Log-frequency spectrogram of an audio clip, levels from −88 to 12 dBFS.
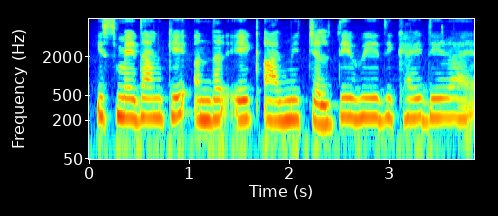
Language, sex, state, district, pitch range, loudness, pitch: Hindi, female, Karnataka, Bangalore, 210-225 Hz, -14 LUFS, 220 Hz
